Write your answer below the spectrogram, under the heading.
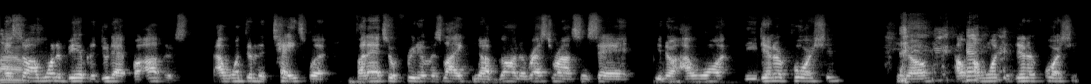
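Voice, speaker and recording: This man has a plain, everyday voice. His pitch is fairly high and his intonation fairly even. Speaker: motivational speaker. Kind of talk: podcast interview answer.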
